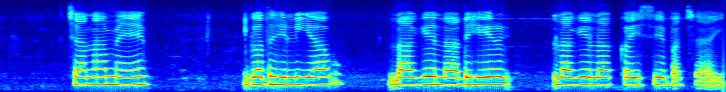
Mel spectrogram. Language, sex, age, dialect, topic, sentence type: Bhojpuri, female, 18-24, Northern, agriculture, question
